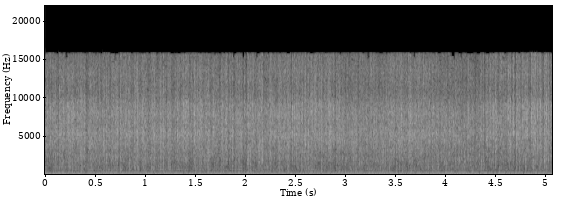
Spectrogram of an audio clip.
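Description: A dragster engine idles with a loud, steady, rough rumble close by.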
